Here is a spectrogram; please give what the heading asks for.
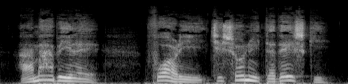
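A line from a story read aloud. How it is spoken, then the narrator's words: Exclaiming. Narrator (Italian): io ho esclamato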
